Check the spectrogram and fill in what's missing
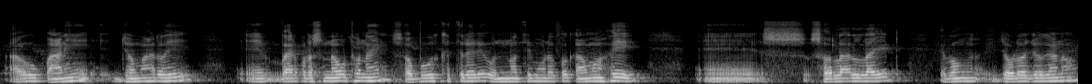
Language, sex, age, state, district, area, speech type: Odia, male, 45-60, Odisha, Mayurbhanj, rural, spontaneous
